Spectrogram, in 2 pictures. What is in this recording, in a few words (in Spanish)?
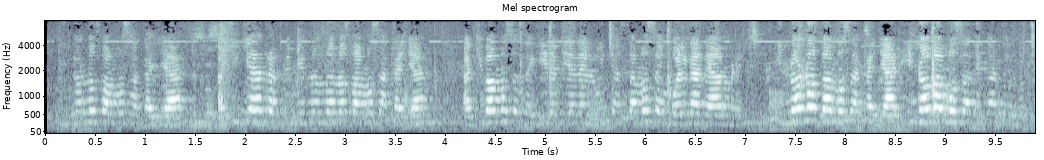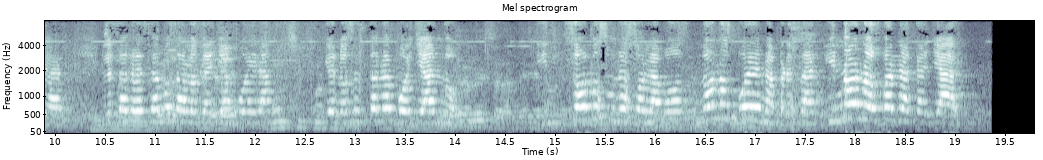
mujer; presas del penal de santiaguito; no nos vamos a callar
